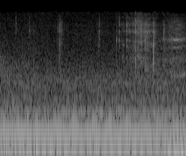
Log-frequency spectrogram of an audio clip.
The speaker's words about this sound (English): He's Googling it. You can hear him typing furiously.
